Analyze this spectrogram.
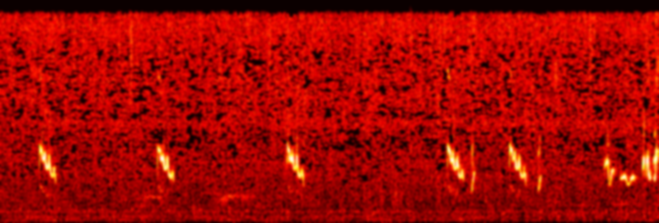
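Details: White-eye, locally called kecial, a kept bird offered apple: sparse, sharp descending chirps at uneven gaps of one to one and a half seconds, quickening into a short twittering run at the end.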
